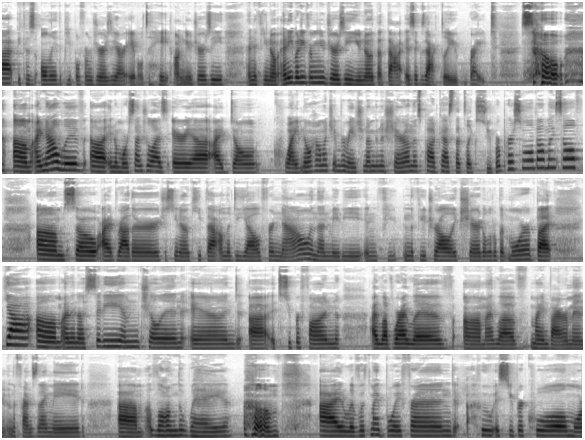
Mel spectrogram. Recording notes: I decided to take a stab at rambling into my iPhone's mic and start a pod of my own.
